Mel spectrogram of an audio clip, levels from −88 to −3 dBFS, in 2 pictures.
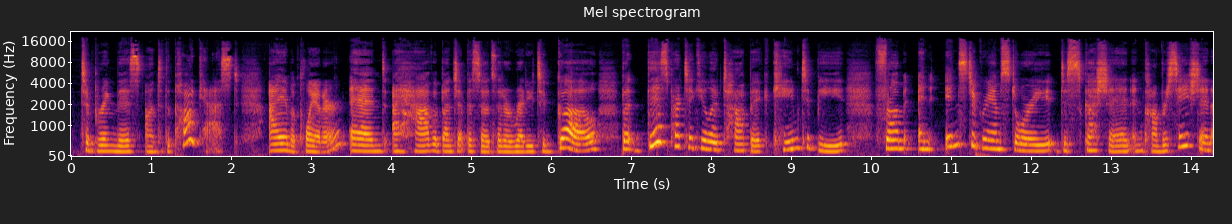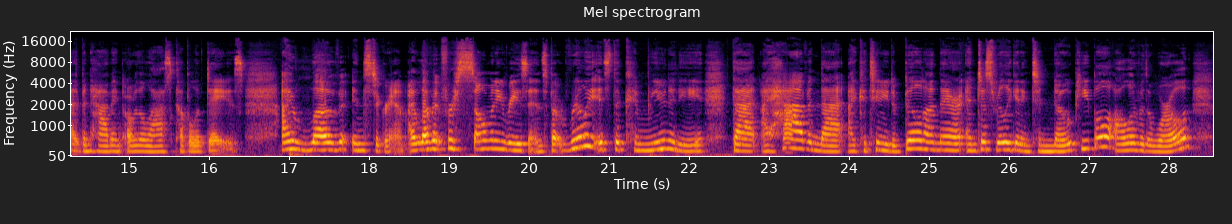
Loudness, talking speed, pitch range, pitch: -21 LUFS, 170 wpm, 185-250 Hz, 210 Hz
